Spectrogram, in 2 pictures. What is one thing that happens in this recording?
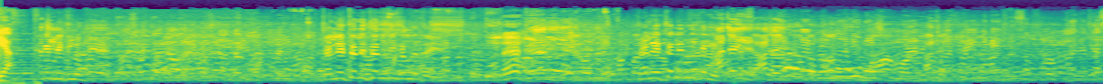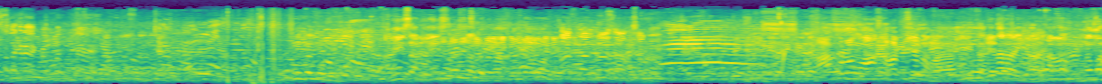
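A crowd of men and women talk and call out over one another close by.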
